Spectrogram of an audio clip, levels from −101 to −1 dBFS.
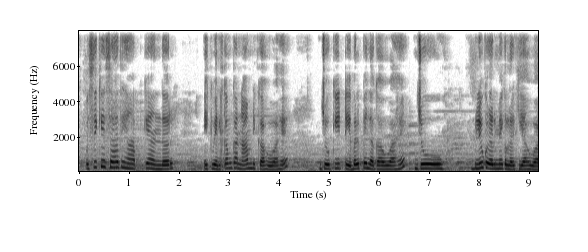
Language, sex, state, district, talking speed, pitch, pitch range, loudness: Hindi, female, Bihar, Madhepura, 175 wpm, 245 Hz, 220-265 Hz, -13 LUFS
